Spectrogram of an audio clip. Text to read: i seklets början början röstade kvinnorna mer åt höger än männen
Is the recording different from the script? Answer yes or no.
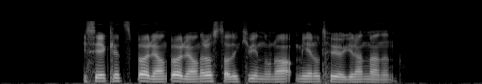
no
